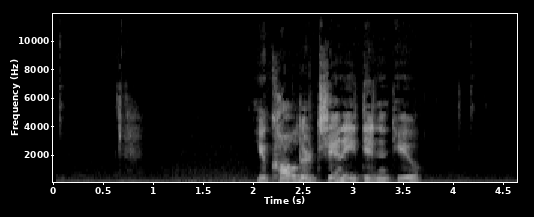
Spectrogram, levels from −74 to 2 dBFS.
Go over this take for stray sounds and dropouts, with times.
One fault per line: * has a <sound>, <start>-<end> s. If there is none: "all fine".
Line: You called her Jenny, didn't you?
all fine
